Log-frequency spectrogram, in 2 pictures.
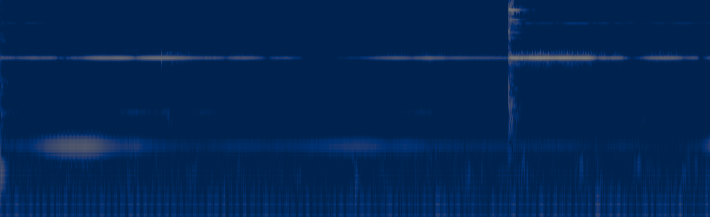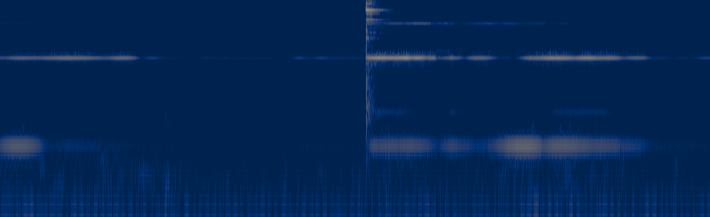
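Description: A steady electronic sine tone plays from a phone, holding on with a thin higher whine above it, broken twice by brief sharp clicks. No one speaks.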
